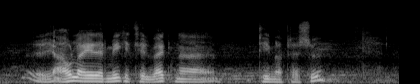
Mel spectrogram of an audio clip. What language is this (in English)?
Icelandic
